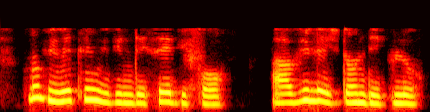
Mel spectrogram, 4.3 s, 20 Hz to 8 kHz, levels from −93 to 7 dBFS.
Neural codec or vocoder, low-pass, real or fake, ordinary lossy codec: codec, 44.1 kHz, 7.8 kbps, DAC; 7.2 kHz; fake; AAC, 16 kbps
